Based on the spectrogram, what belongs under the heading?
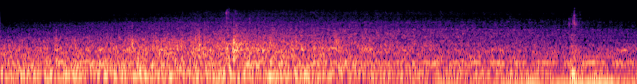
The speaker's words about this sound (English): He looked back and saw two headlights coming his way, lights that morphed into a full pickup truck as it drew closer.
